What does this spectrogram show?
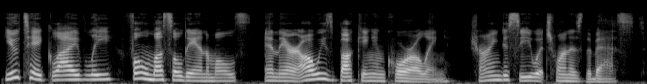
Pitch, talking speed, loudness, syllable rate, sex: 185 Hz, 185 wpm, -19 LUFS, 5.3 syllables/s, female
